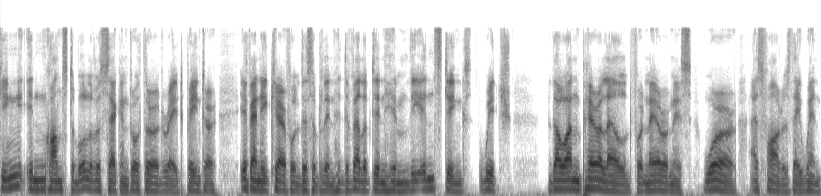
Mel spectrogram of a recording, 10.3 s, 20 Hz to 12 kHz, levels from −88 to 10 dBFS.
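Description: Concealed Bluetooth headset packet loss in this speech clip at 0.54–0.61 s, 1.92 s, 7.18–7.21 s and 9.18 s: dropped headset packets are patched by repeating recent waveform, leaving brief buzzy glitches over the wideband mSBC link, though the single lost packet at 1.92 s is nearly hidden.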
